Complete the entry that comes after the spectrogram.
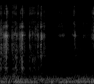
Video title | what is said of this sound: Fall-Winter-Indoor Seed Sowing Using The Paper Towel Method | shake it and hear the rattling. You hear that? So that lets you know it's ready.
